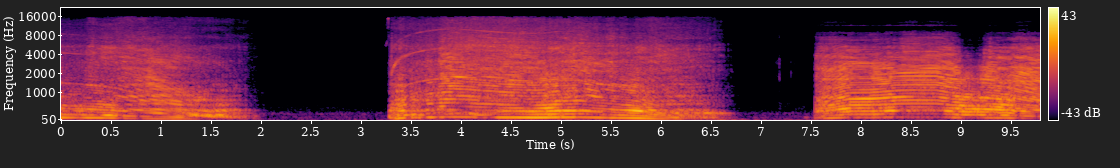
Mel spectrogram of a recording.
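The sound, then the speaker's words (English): An electric grinder working on wood, a loud whining motor with a wavering pitch that runs in three separate bursts, split by two stretches of silence. “it starts off with electric grinders, for example. And same grinder on wood.”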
